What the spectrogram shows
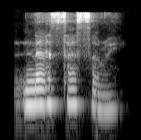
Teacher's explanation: the first syllable, not the second syllable, that is stressed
